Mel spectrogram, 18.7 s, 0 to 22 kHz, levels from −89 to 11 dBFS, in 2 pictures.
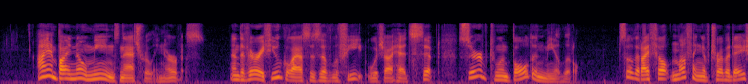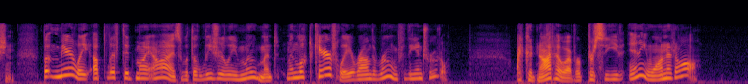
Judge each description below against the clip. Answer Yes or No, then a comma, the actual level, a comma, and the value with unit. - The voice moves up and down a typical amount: No, wide, 6.7 semitones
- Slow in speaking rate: No, average, 185 wpm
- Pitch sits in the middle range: Yes, medium, 180 Hz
